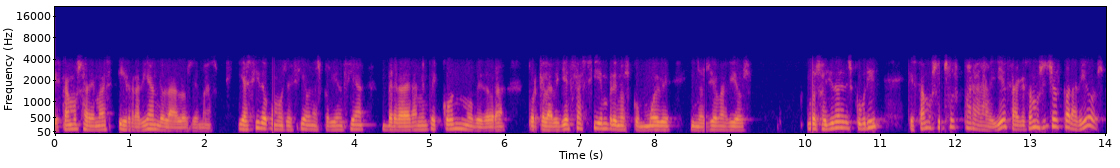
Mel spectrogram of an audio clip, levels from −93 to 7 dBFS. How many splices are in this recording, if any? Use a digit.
1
